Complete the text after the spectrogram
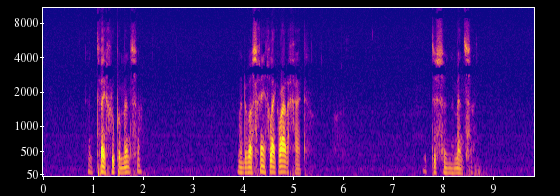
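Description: A man speaks through a microphone in short bursts.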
